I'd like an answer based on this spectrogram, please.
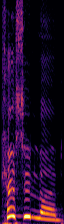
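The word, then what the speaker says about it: Kessingland: It's pronounced Kesinland.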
